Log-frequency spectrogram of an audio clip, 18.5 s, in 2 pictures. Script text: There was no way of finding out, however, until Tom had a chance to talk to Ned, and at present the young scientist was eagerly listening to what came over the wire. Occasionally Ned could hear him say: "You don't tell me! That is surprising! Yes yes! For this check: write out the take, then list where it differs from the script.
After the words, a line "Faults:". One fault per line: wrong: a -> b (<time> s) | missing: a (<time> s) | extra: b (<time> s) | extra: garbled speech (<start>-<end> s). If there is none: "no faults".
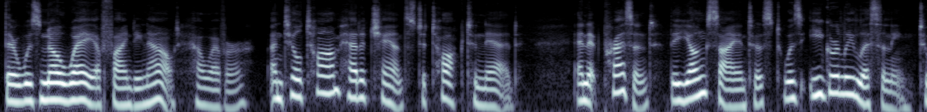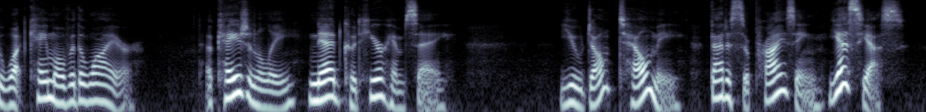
There was no way of finding out, however, until Tom had a chance to talk to Ned, and at present the young scientist was eagerly listening to what came over the wire. Occasionally Ned could hear him say: "You don't tell me! That is surprising! Yes yes!
Faults:
no faults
